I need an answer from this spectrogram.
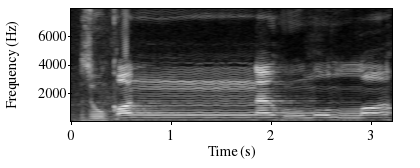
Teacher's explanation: nun gunnah mohon ditahan ya ketukannya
